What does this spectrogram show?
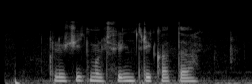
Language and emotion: Russian, neutral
